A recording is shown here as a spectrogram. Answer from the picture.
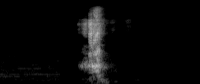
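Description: A single short, hissy burst of sound about a second in, with quiet on either side.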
